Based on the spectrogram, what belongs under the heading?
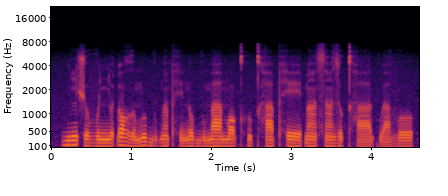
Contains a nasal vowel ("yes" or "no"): yes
